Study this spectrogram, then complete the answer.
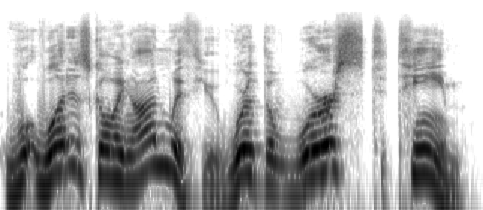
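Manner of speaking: emphatic disbelief, leaning hard on key words; exasperated confrontation, retold. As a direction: act out setting a deluded parent straight. Acted confrontation with deluded parents.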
